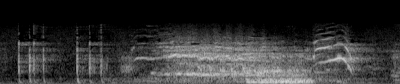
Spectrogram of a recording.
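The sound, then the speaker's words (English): A horse gives a loud, drawn-out whinny as a riding-accident sound effect, opening with a few short sharp knocks, then a wavering cry that ends in a falling squeal. “Which means that Samantha's just had another freak riding accident.”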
